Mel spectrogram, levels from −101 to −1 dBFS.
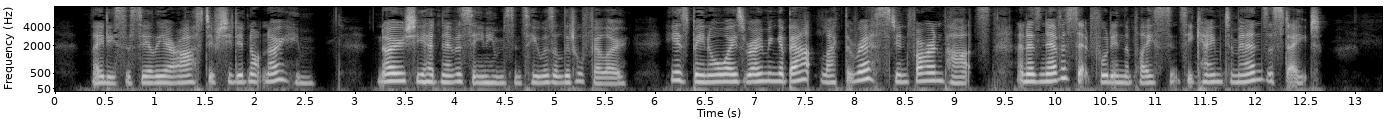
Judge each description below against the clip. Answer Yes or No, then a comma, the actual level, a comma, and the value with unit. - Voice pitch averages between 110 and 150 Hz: No, high, 225 Hz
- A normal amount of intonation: Yes, average, 3.2 semitones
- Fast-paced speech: Yes, fast, 210 wpm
